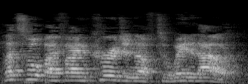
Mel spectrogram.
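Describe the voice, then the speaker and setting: A man with a high voice, speaking at a normal speed, is the featured poet at a live reading. He reads with a wry, sardonic manner and drops casual asides. The recording is roomy, with a distant mic and faint noise.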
